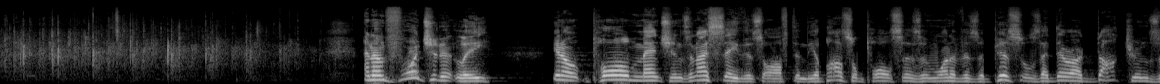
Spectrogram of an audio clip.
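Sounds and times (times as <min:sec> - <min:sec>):
audience applause: 0:00.0 - 0:03.5
speech: 0:03.6 - 0:11.5.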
